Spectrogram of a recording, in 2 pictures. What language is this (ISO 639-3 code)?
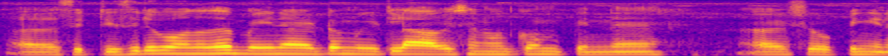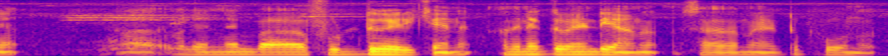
mal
